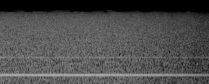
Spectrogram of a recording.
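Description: VHS-style static sound effect: a steady hiss with a steady tone running under it, starting to fade near the end.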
